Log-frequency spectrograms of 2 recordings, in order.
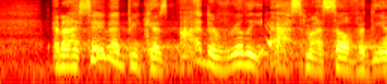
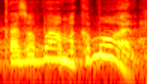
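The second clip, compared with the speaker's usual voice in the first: higher, teasing exasperation; playful chiding; 10 semitones higher, faster than usual. Retold or imitated. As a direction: needle him, half laughing. Chiding the president in retelling.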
